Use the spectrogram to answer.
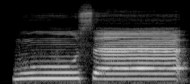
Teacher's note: سین پر کھڑی زبر ہے تو اس کو ایک الف کی مقدار کھینچ کر پڑھیں گے۔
